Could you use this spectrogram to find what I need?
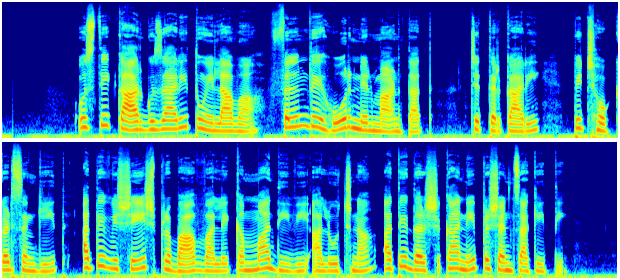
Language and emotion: Punjabi, neutral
